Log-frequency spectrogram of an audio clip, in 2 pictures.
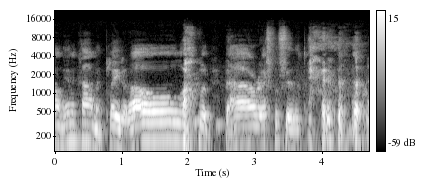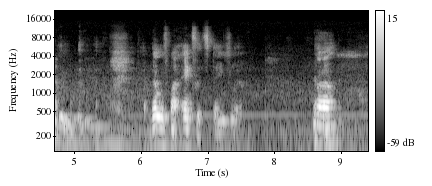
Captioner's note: laughter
